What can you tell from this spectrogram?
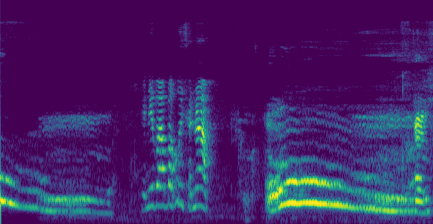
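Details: Lolo, a pet Alaskan Malamute, answers as its family talks about heading back to the city: drawn-out, smooth howl-like moans that fall in pitch, broken by a short burst of human speech in the middle.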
